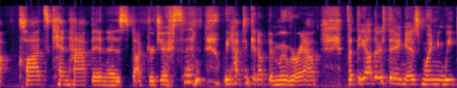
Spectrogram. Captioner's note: laughs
